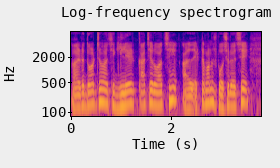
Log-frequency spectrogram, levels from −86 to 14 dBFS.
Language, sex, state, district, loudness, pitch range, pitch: Bengali, male, Tripura, West Tripura, -14 LUFS, 140-170 Hz, 150 Hz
